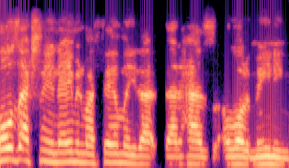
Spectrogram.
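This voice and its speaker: Fairly quick in pace, a man with an Australian accent speaks with ordinary pitch variation. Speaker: stunt performer and actor. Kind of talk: interview. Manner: casual, halting with fillers.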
